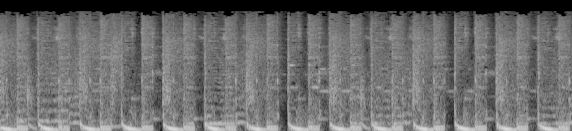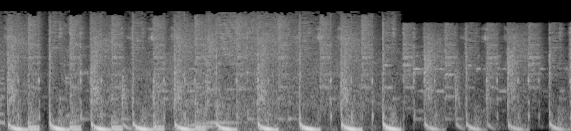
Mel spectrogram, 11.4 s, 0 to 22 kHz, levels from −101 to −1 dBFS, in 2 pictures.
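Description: Input switched to a poorer device at 9.72 s: with no gap, the sound loses everything above 10.5 kHz, drops about 5 dB and gains faint new noise, likely from a changed microphone.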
